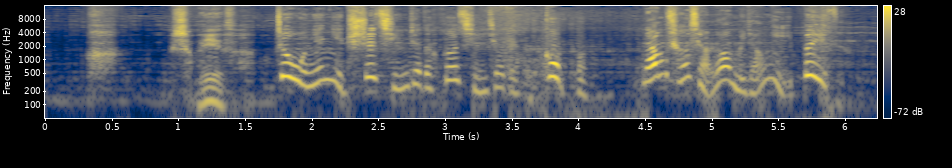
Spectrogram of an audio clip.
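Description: A young woman speaks coolly and close by.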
